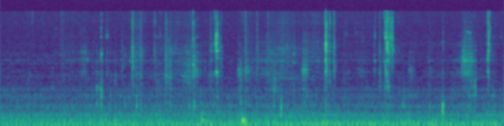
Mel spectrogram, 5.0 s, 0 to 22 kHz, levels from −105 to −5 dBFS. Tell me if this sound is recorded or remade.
recorded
